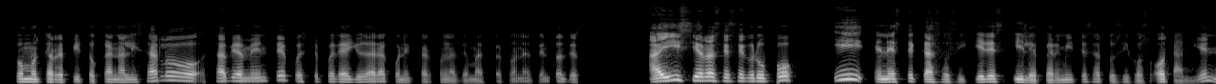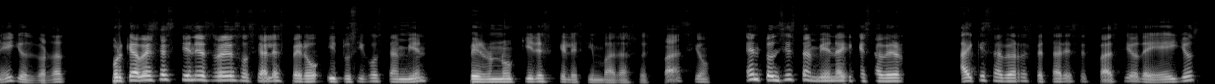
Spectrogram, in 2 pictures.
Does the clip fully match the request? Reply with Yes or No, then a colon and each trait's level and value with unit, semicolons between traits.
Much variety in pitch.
Yes: wide, 6.6 semitones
